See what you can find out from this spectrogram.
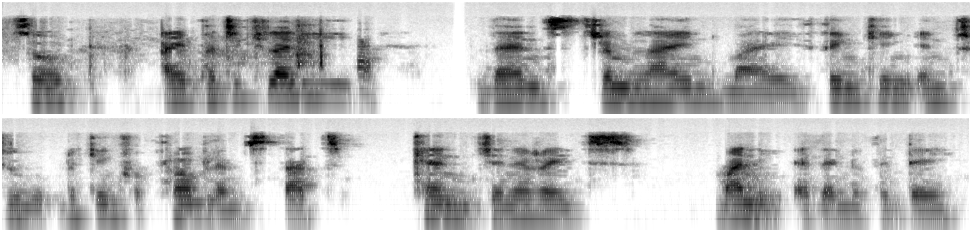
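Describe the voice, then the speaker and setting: A man's voice: mid-range voice, a little mellow. Young guy, earnest, keeps restarting his words, kinda muffled lo-fi sound. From South Africa. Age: young adult. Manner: earnest, repeats words while searching for phrasing. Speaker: guest, student entrepreneur. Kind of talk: interview answers.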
